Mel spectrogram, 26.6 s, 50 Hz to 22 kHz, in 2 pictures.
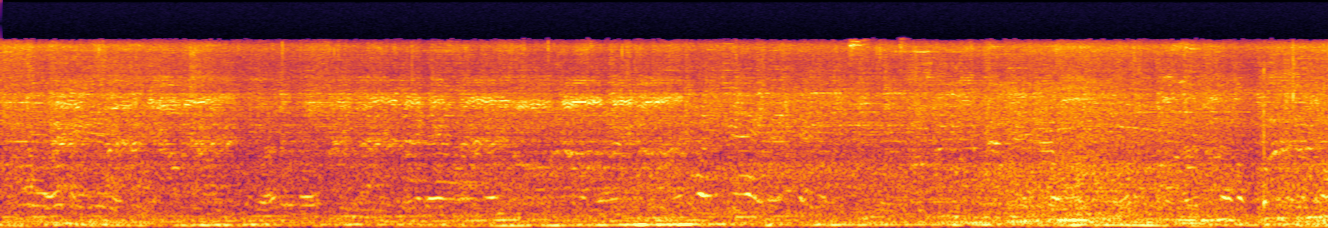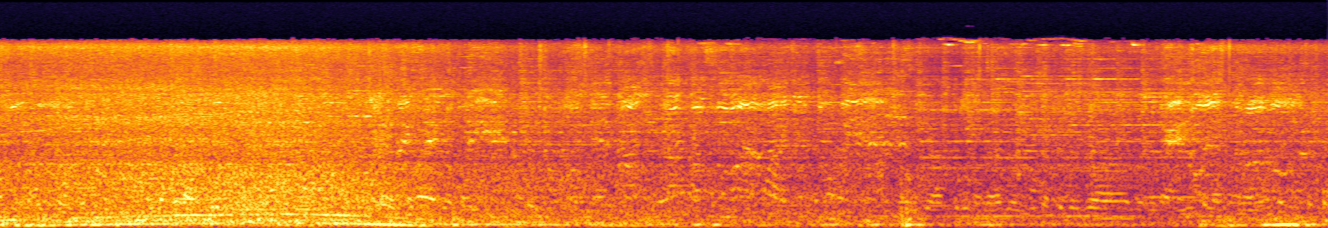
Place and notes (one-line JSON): {"title": "Cra., Itagüi, Antioquia, Colombia - Bus integrado Calatrava", "date": "2021-11-09 06:30:00", "description": "Bus integrado metro Calatrava\nSonido tónico: Música, avisos publicitarios, conversaciones, motor\nSeñal sonora: Motos\nTatiana Flórez Ríos - Tatiana Martínez Ospino - Vanessa Zapata Zapata", "latitude": "6.18", "longitude": "-75.59", "altitude": "1536", "timezone": "America/Bogota"}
